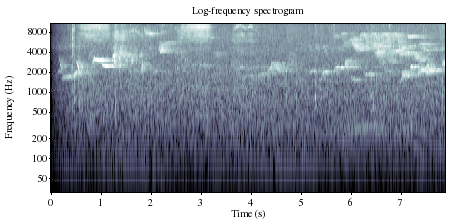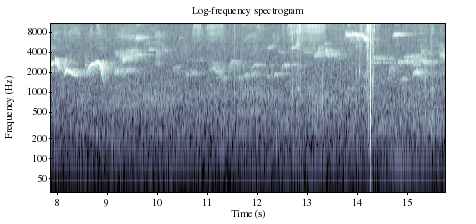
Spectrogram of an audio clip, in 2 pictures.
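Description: Songbirds singing: a continuous run of varied chirps and warbling phrases over a faint outdoor hiss. A single sharp click comes about fourteen seconds in.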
